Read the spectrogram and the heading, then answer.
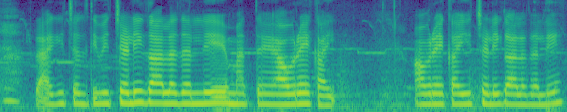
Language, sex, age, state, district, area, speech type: Kannada, female, 18-30, Karnataka, Kolar, rural, spontaneous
